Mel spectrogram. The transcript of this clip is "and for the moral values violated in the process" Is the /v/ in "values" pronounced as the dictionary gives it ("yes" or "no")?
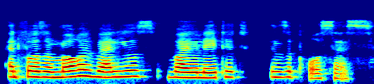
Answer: yes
